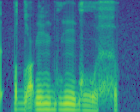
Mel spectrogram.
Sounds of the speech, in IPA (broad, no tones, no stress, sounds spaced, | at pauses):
dˤ ḛ ɡ m b ṳ ŋ ɡ o̤ ħ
